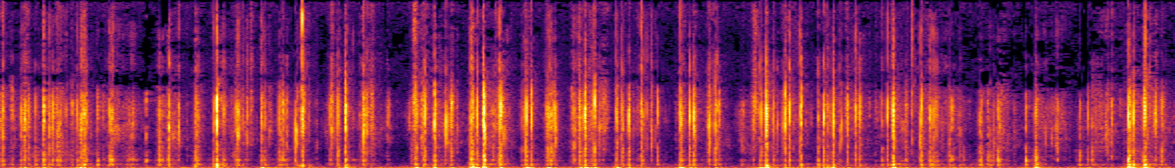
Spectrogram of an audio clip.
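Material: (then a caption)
Cardboard. Long painted nails tap and scratch across the smooth cover of a medium black hardcover notebook or book, held upright and closed. Quiet, dry, rapid taps and scratchy rustling blend into a steady bright crackle with soft low thumps, each tap stopping instantly with no ring.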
